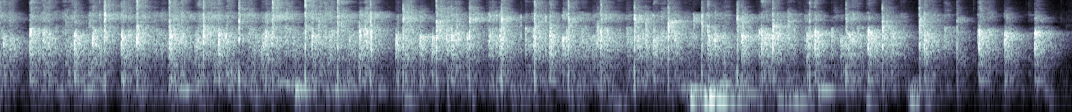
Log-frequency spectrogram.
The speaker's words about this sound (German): Einen heftigen Applaus bitte.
